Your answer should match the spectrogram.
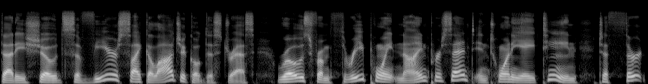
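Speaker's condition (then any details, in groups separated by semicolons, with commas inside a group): No condition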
